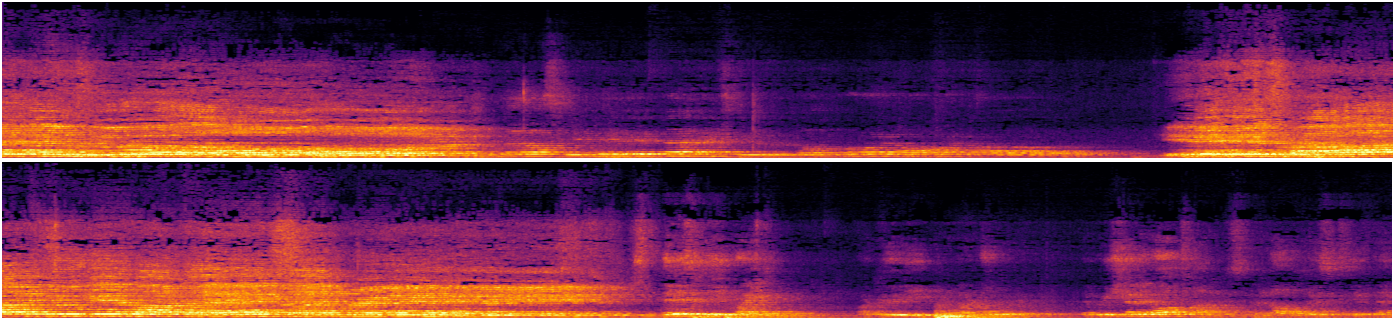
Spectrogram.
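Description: A woman sings slowly through a loudspeaker in a large echoing hall.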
